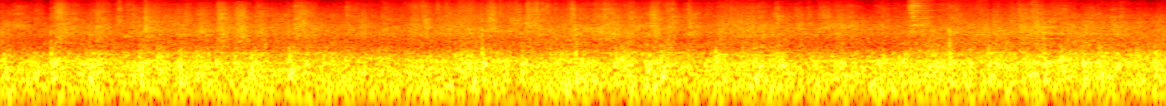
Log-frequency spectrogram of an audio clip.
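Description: A freight train rumbles past close by.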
